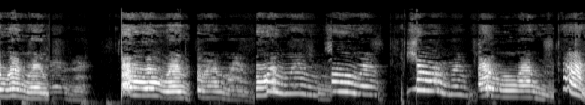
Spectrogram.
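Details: Siberian Husky indoors yelling at its owner for scaring off its pig friend: a series of loud, wavering, talking howls, each bending up then sliding down, delivered in bursts of one to two seconds with short pauses.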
